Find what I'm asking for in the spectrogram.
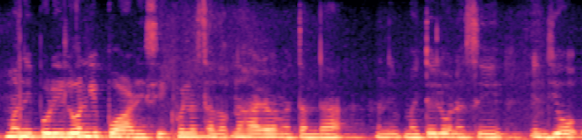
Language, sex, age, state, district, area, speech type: Manipuri, female, 18-30, Manipur, Thoubal, rural, spontaneous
